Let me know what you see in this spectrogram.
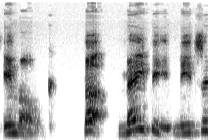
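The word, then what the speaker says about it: Imbolc: tomorrow's holiday jane well the traditional name that people call it is imog but maybe it needs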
